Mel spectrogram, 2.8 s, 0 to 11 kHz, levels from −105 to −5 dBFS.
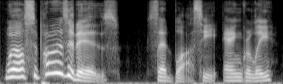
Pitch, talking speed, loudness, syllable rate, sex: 195 Hz, 150 wpm, -18 LUFS, 5.0 syllables/s, female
